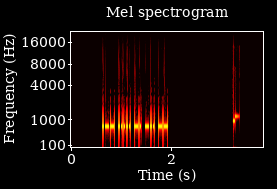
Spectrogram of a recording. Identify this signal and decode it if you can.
Morse code, heard as a keyed tone, about 44 wpm, 690 Hz. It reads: W5NDM
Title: USA Call Signs Repeated 2x 45wpm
